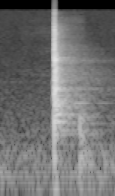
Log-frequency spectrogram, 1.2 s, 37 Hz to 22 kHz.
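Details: Petter A1 stationary engine, Wipac magneto, turned over by hand while setting timing: one sharp snap as the impulse coupling releases and the magneto fires, which should be at top dead centre, found via the crankshaft keyway.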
